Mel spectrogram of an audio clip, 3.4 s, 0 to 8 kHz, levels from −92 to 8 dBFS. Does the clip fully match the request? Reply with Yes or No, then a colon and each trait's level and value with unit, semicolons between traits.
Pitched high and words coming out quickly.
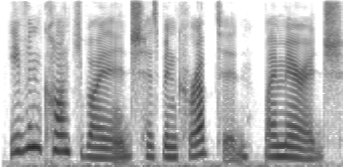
No: high, 215 Hz; slow, 105 wpm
